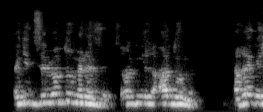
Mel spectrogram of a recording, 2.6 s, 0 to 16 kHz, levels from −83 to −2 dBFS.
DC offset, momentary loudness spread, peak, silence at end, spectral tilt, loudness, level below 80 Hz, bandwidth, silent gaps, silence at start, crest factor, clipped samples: under 0.1%; 7 LU; -8 dBFS; 0 s; -8.5 dB/octave; -24 LUFS; -72 dBFS; 11 kHz; none; 0.15 s; 14 dB; under 0.1%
